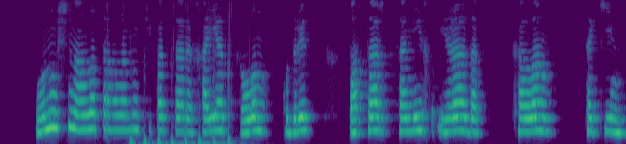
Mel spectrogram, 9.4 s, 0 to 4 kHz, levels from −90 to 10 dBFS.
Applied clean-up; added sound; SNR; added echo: neural mask model DeepFilterNet 3.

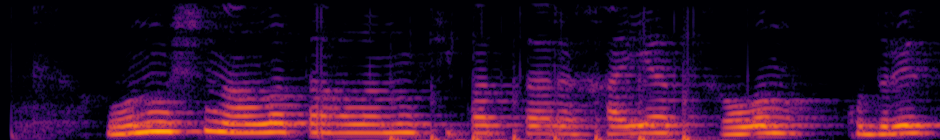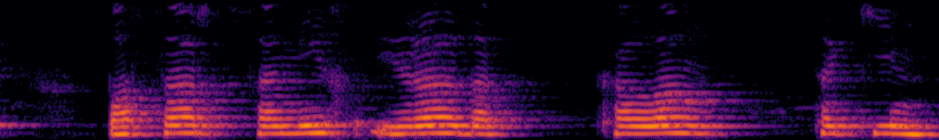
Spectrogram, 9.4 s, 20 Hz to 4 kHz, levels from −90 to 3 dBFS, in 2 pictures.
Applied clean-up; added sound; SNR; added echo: none; Knock; 14 dB; reverberation time 0.5 s.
